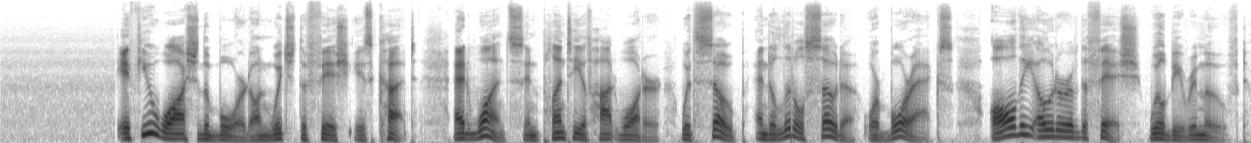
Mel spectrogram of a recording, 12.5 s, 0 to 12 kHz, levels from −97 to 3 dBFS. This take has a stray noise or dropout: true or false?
false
